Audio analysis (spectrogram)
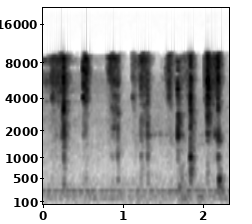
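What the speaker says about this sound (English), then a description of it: "Take the top 2 cards from Easttown. Give it a shuffle." Arkham Horror playing cards shuffled by hand, a run of crisp, close riffling bursts in quick rhythm, fairly quiet, with no talking.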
